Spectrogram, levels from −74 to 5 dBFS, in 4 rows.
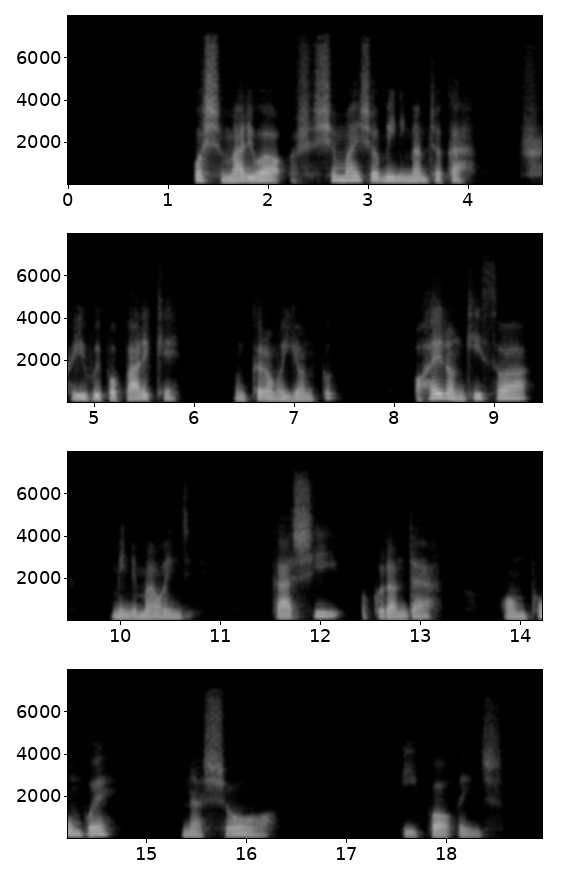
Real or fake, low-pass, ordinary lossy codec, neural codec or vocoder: fake; 7.2 kHz; AAC, 48 kbps; codec, 16 kHz, 0.2 kbps, FocalCodec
